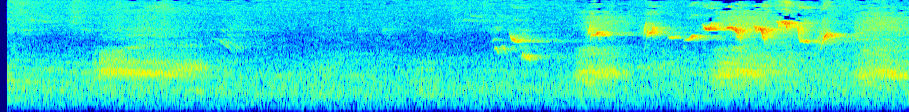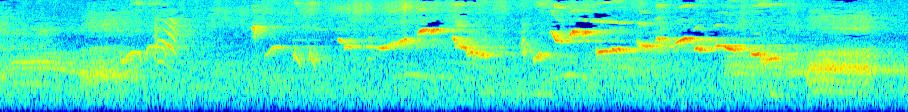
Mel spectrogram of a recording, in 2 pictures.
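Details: A male Eurasian blackcap sings from a chestnut tree while busy feeding chicks. He gives a fairly quiet, rambling warble of quick varied chirps and twittering notes that build in a steady flow, over soft background hiss.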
